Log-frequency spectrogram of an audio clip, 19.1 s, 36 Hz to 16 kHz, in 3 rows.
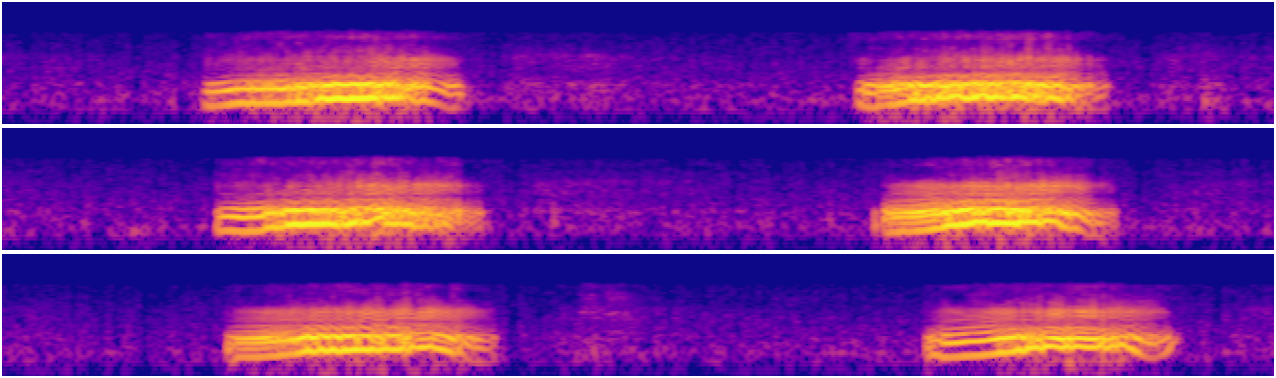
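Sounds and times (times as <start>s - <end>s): woman snoring: 1.0s - 2.4s, 4.3s - 5.6s, 7.4s - 8.8s, 10.7s - 12.0s, 13.8s - 15.2s, 17.4s - 18.6s.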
